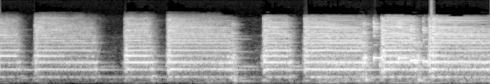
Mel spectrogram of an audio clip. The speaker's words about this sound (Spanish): ¿Escuchan esta segunda menor? Estoy tocando mi bemol y mi natural. Es una disonancia bastante fea.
